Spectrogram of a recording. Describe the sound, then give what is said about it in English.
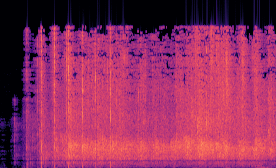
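Audience applause welcoming a speaker: a few first claps quickly swell into dense, steady clapping from the crowd that holds at an even level for several seconds. “Please put your hands together and welcome Tom.”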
